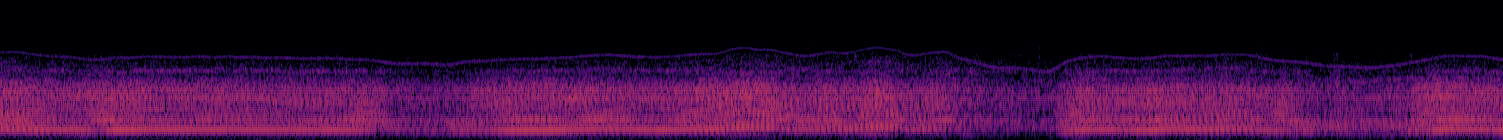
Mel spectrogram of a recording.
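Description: Trophy Truck engine heard from inside the cab, its revs rising and falling with the throttle. The revs drop off about two seconds in and again about five seconds in, then pick back up each time.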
